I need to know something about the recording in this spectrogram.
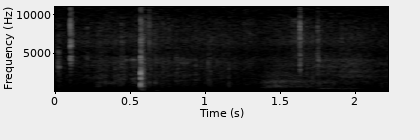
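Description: A single sharp click about half a second in, with faint, low speech near the end.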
